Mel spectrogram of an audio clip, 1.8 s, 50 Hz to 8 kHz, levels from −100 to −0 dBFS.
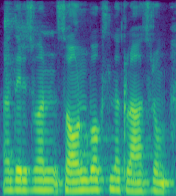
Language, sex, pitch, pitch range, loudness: English, male, 145 Hz, 135-150 Hz, -16 LUFS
